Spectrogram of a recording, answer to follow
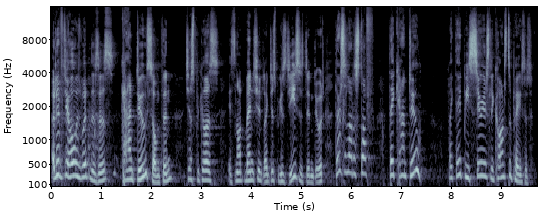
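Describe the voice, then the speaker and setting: A man in his thirties from Denmark doing a stand-up set, speaking English with an Irish-sounding accent, animated and quick to break into silly voices. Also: high-pitched, a little hiss or hum. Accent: Danish speaker with an Irish-sounding English accent. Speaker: stand-up comedian. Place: TV studio stage with live audience. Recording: loud audience laughter behind.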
